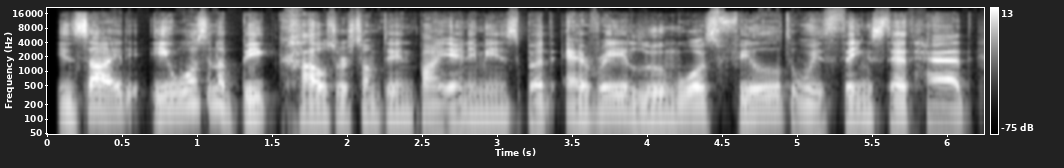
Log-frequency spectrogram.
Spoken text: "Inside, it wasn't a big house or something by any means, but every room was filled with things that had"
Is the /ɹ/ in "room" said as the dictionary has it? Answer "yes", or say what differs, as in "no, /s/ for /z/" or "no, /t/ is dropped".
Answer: no, /l/ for /ɹ/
